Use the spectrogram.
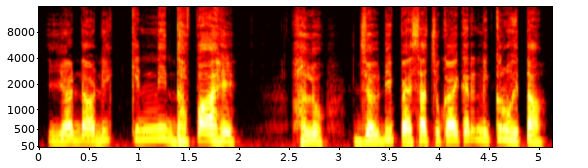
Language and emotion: Sindhi, disgusted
